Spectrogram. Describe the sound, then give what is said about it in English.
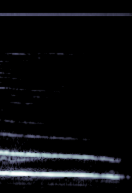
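A person's voice imitates a wolf howl: one long, steady note that sags slightly in pitch before fading out, with no other sounds around it. “Do you like me to do a howl?”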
